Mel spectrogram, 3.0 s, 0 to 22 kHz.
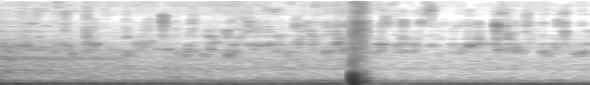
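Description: Differential fluid draining from a 2015 Subaru WRX, a single sharp drip landing once midway over a steady low background hum.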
